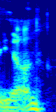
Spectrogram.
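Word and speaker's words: Aeon: it I agree that that's the word is pronounced Aon yes it is it is but people also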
